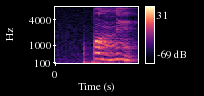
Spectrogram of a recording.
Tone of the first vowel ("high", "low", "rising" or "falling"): falling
